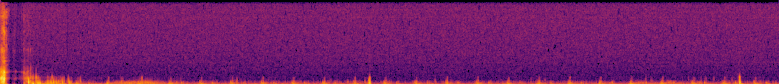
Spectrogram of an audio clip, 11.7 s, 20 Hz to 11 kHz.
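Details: Normal heart sounds recorded through a stethoscope at various chest positions: steady soft heartbeat thuds, roughly 65 to 70 beats a minute, with some stethoscope rubbing noise.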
